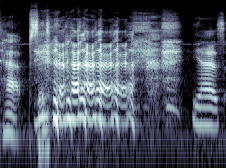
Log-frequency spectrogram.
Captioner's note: laughing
